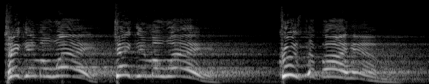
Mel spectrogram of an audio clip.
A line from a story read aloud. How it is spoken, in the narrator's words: they shouted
